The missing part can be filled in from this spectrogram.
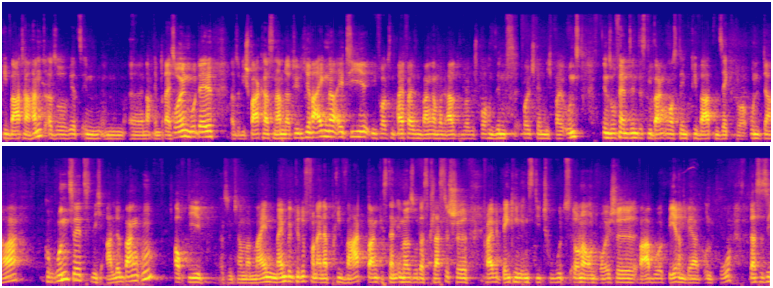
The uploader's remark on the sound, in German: Diese Folge ist eine Aufzeichnung des gleichnamigen Panels von der Banking Exchange 2023 aus Frankfurt im Juni 2023.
